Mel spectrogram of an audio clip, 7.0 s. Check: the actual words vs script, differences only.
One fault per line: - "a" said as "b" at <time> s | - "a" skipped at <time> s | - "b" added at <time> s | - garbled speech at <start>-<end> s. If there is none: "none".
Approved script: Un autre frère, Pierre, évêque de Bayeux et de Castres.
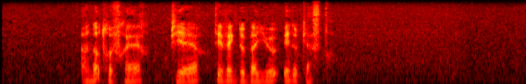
none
